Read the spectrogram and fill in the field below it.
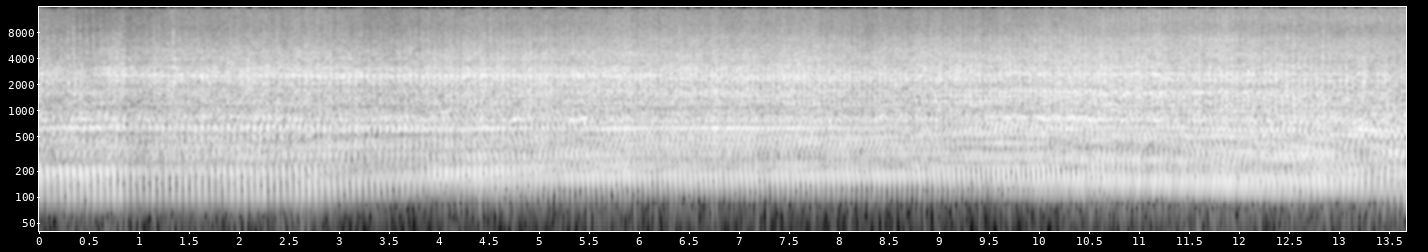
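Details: Ford 351W V8 with a spun rod bearing, abused until it dies: deep, loose, irregular knocking on the idle, roughly three per second; rod knock.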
